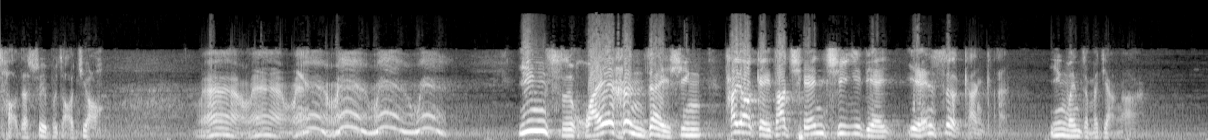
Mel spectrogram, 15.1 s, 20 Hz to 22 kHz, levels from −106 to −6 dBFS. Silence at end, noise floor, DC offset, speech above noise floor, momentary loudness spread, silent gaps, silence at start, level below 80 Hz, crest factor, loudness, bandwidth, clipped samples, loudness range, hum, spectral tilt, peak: 0.8 s; -41 dBFS; under 0.1%; 29 dB; 16 LU; none; 0 s; -46 dBFS; 14 dB; -13 LUFS; 12.5 kHz; under 0.1%; 10 LU; none; -6.5 dB/octave; 0 dBFS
